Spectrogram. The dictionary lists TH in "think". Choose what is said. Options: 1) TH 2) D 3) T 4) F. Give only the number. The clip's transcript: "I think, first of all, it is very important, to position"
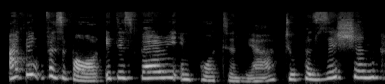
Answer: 1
